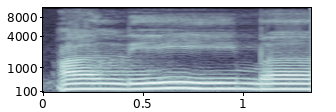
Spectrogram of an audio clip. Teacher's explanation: Ialah 2 fathah dibaca 1 kalau dihentikan bacaannya, berhenti membacanya. Berapa panjangnya? Panjangnya 2 harokat atau 1 alif. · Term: mad iwad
